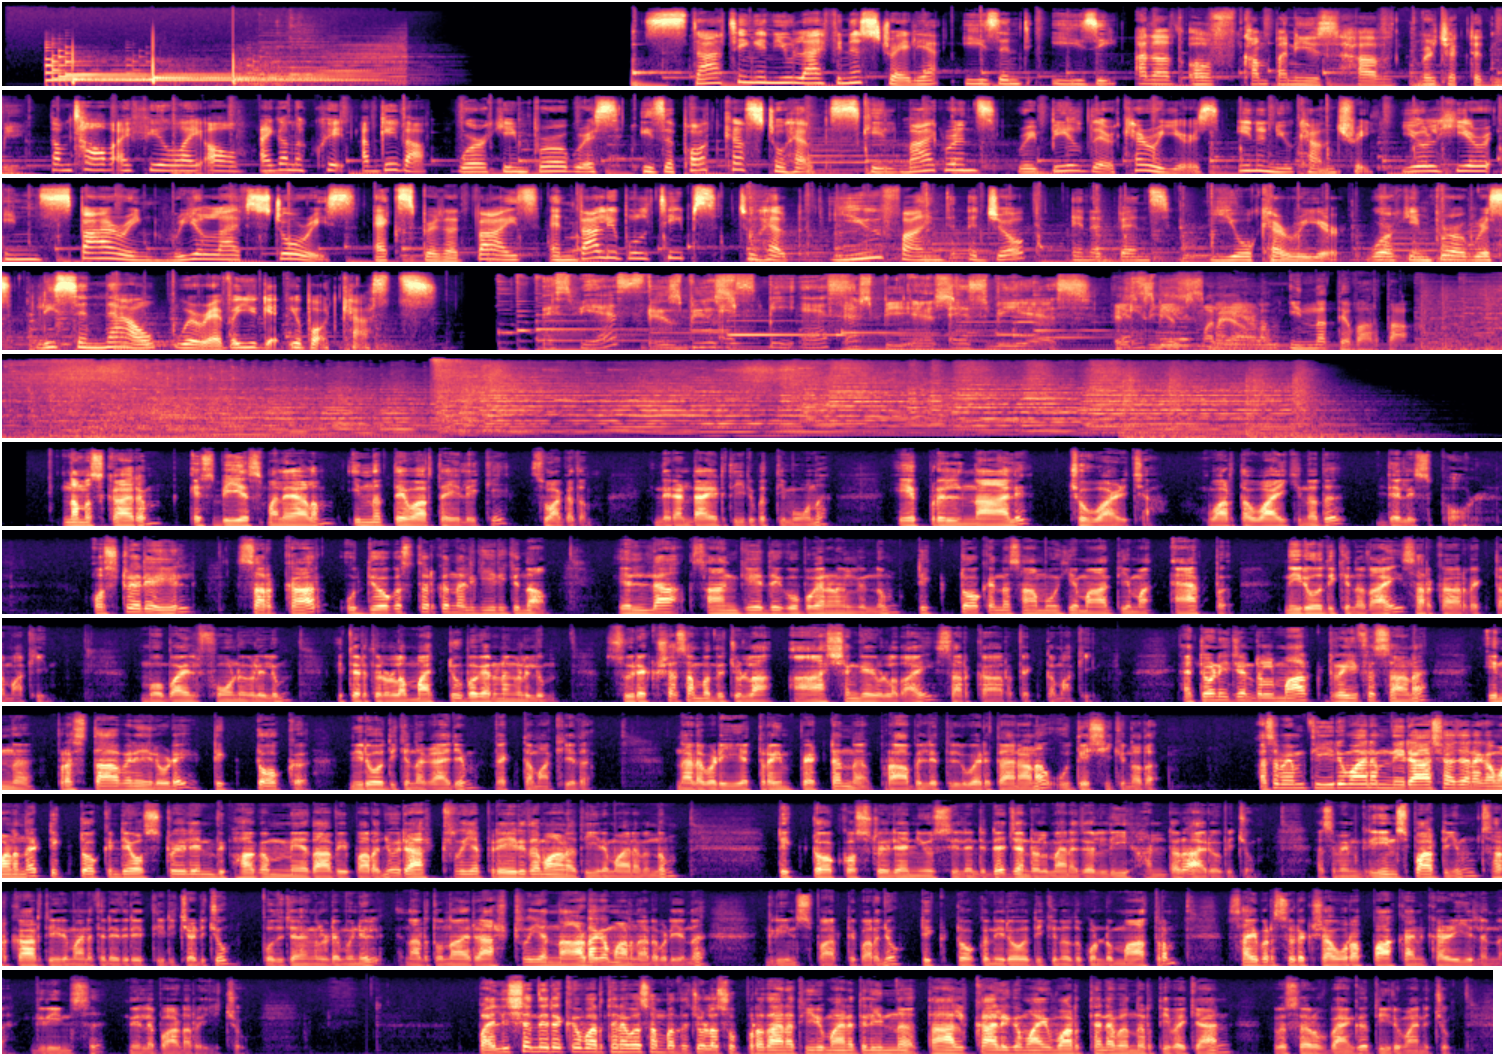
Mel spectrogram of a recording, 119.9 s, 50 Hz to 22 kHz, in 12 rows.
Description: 2023 ഏപ്രിൽ നാലിലെ ഓസ്ട്രേലിയയിലെ ഏറ്റവും പ്രധാന വാർത്തകൾ കേൾക്കാം...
